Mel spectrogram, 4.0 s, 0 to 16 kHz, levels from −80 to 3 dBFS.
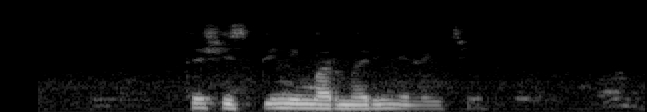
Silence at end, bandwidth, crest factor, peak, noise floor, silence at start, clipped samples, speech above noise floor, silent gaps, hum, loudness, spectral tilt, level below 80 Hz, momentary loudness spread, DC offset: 1.3 s; 7 kHz; 20 dB; -8 dBFS; -63 dBFS; 1.2 s; under 0.1%; 38 dB; none; none; -25 LUFS; -9 dB/octave; -62 dBFS; 13 LU; under 0.1%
